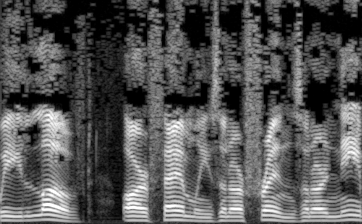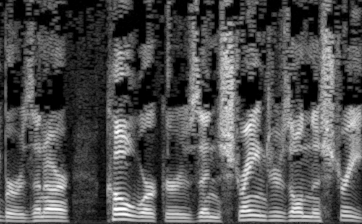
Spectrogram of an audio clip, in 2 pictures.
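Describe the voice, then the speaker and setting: A man with a normal speaking voice, fairly high pitch, fairly even intonation and a fairly slow pace. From Philadelphia, US. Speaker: Bible teacher. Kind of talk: Bible study lecture.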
